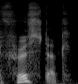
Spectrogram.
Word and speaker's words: Frühstück: word breakfast, but always call it frühstück, with especial emphasis on the first syllable.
